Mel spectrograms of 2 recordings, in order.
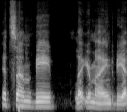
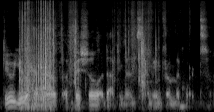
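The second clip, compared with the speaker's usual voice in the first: softer muttered reread; 13 dB quieter than usual. Real, not acted. Rereads question softly to herself.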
